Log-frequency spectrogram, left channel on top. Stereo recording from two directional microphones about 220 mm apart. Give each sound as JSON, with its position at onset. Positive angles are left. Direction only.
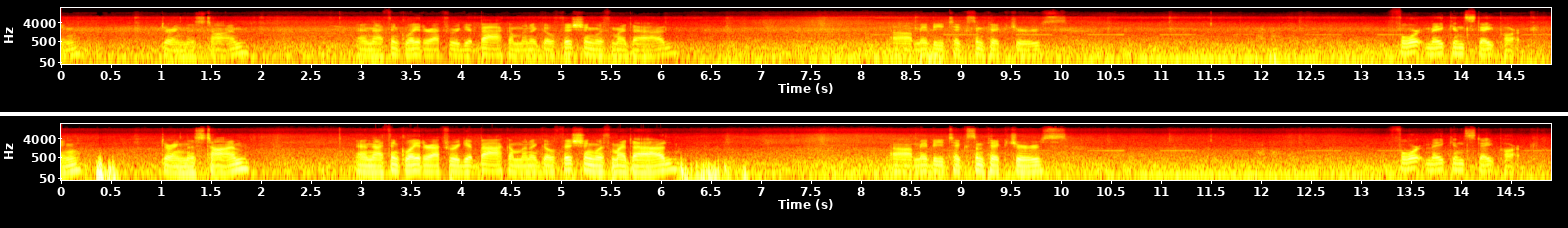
{"t": 1.0, "sound": "speech", "side_deg": -40}
{"t": 2.9, "sound": "speech", "side_deg": -35}
{"t": 8.3, "sound": "speech", "side_deg": -30}
{"t": 13.4, "sound": "speech", "side_deg": 0}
